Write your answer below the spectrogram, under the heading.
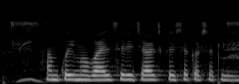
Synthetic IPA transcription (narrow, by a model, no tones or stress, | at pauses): hɐmkoːimoːbaːɪlseɾit͡ʃaːɾd͡ʒkɛsekɐɾsəkli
